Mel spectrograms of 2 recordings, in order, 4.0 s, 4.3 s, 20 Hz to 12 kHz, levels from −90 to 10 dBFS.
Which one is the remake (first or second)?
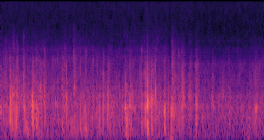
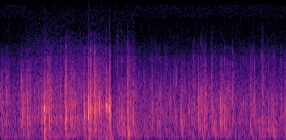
first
